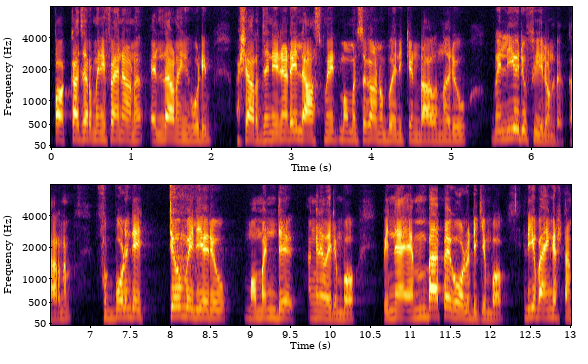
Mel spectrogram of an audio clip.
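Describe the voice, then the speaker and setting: A man's voice: a little high, a bit bright, clear, resonant tone. A man on a casual football panel, stating his opinions firmly and often repeating himself. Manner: opinionated, argues his view with repeated phrases.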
